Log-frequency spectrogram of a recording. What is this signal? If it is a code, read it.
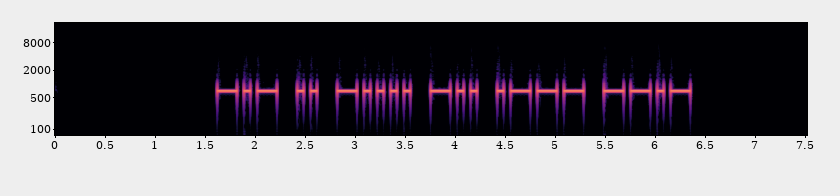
Morse code, heard as a keyed tone, about 18 wpm, 700 Hz. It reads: KI6DJQ
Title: Speed Racing - USA 2x3 Call Signs 15wpm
